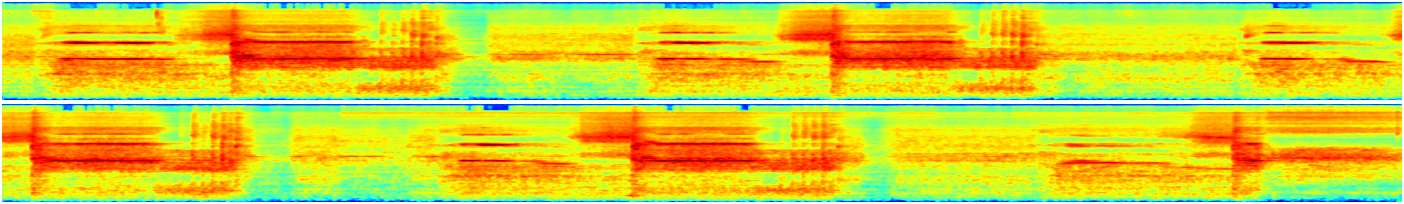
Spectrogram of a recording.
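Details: Mechanical insufflation-exsufflation (cough assist) machine cycling: rhythmic blower cycles, about ten a minute, alternately pushing and pulling air.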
